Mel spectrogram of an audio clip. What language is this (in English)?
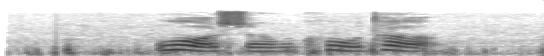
Chinese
